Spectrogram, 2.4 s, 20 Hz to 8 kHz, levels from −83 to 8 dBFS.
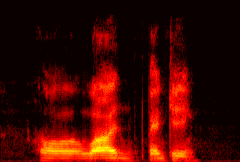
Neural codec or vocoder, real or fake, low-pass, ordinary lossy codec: codec, 24 kHz, 3 kbps, HILCodec; fake; 7.2 kHz; none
